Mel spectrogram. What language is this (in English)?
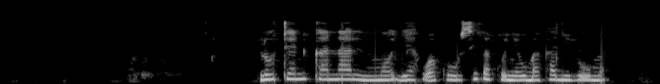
Swahili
